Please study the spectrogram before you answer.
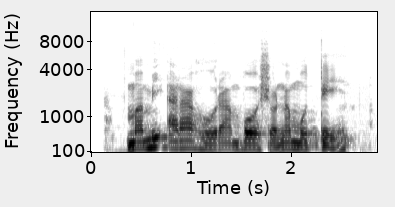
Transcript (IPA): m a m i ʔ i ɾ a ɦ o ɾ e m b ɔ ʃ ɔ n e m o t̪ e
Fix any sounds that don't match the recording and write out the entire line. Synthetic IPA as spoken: m a m i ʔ a ɾ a ɦ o ɾ a m b ɔ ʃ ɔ n a m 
